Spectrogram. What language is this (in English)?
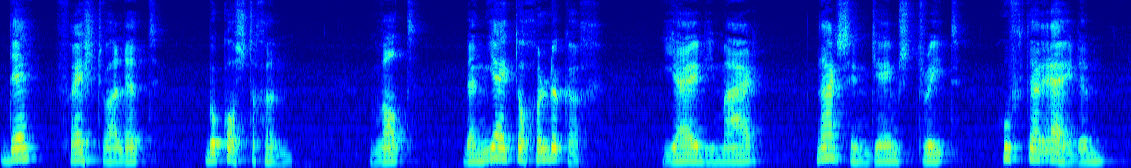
Dutch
